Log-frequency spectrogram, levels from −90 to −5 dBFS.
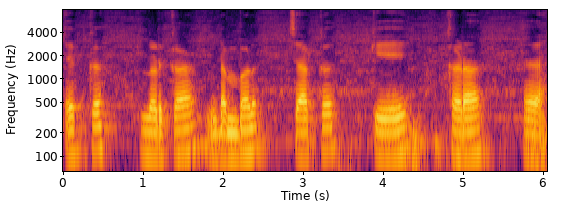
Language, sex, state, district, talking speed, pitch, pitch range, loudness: Punjabi, male, Punjab, Fazilka, 70 wpm, 105 Hz, 100-115 Hz, -19 LUFS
